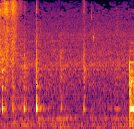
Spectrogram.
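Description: Light, scattered ticks and taps as the last dry red lentils fall from a cup into a slow cooker's pot and the cup is knocked against it and pulled away, with a sharper knock near the end.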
